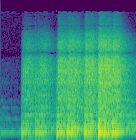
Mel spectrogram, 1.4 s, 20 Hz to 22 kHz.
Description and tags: Snaresd, Snares, Mix (14)
Snare roll, completely unprocessed. Recorded with one dynamic mike over the snare, using 5A sticks.
acoustic, drum-roll, roll, snare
